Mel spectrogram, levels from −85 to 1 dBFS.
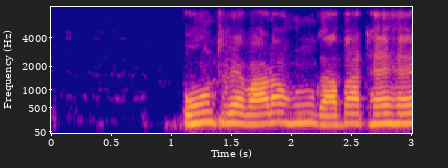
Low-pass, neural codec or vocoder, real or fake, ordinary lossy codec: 7.2 kHz; none; real; Opus, 32 kbps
